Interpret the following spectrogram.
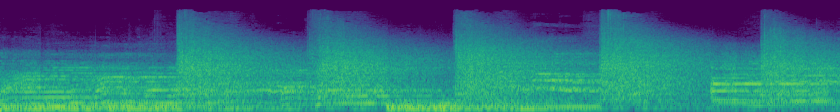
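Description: Southern soul music with a low beat and sustained pitched lines, broken by five sharp cracks about a second apart, starting about a second in. Each crack trails off in a hiss.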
